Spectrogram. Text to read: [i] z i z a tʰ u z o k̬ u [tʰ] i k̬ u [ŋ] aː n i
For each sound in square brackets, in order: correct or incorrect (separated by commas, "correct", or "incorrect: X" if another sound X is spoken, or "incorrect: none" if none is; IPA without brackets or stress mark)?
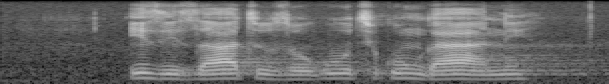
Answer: correct, correct, correct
